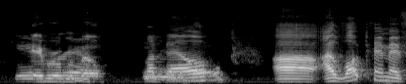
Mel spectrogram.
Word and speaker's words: Gabriel LaBelle: Gabriel LaBelle.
